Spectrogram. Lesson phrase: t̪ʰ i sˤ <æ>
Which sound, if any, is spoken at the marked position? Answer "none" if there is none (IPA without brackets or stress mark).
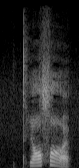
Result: æ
